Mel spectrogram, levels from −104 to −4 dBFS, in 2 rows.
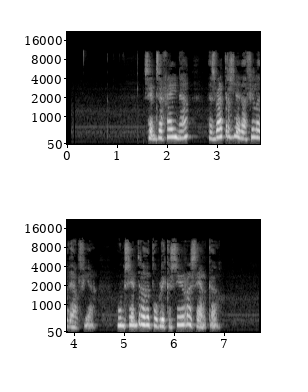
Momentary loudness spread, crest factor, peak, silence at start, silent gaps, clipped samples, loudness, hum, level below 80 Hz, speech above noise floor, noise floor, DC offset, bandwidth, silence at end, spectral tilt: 15 LU; 20 dB; -8 dBFS; 1.55 s; none; under 0.1%; -26 LUFS; none; -84 dBFS; 48 dB; -73 dBFS; under 0.1%; 11 kHz; 0.85 s; -5.5 dB/octave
